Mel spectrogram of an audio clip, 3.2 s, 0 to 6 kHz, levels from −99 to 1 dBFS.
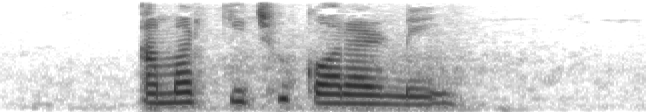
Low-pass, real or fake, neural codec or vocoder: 5.4 kHz; real; none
